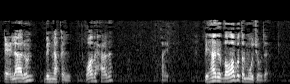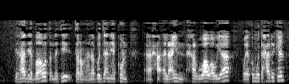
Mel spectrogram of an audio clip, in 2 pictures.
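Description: A man teaching a classroom grammar lesson, slowly repeating word forms and often checking that his students follow. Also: a little high, a bit bright, slightly rough. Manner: asks students frequent check questions; repeats words slowly to show their forms.

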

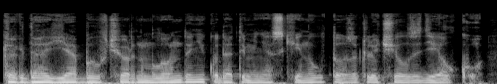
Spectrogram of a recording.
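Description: Man doing a cold calm sorcerer, low even voice, slow and measured. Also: close to an everyday voice.

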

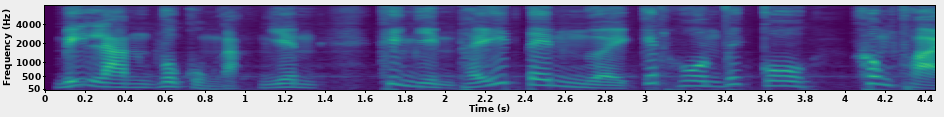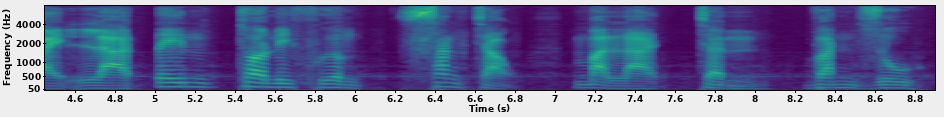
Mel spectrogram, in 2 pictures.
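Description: A man reading an audiobook story aloud in an expressive storytelling manner. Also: medium pitch, measured pace, hardly any pauses. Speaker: narrator. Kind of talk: scripted audiobook narration.

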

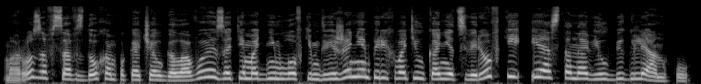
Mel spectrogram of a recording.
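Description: A woman narrating a first-person audiobook in a lively, expressive storytelling manner. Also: high-pitched, brisk, dry recording, studio quality.

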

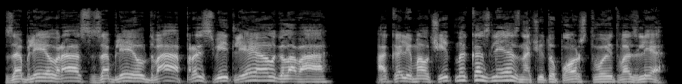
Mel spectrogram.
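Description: A man's voice: medium pitch, animated, pushed and bright, no echo, studio quality, voice pushed up. Man doing a pompous rhyming schoolmaster. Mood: gloating. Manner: rhyming sing-song preaching, slow and emphatic. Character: stern pompous old-time male schoolmaster.

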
